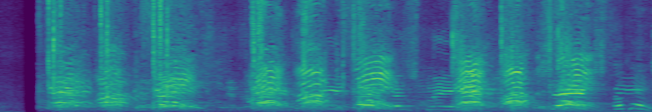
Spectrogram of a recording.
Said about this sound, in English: A handful of anti-maskers were shouted down when they tried to disrupt a teacher's COVID safety rally in Vancouver this afternoon.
